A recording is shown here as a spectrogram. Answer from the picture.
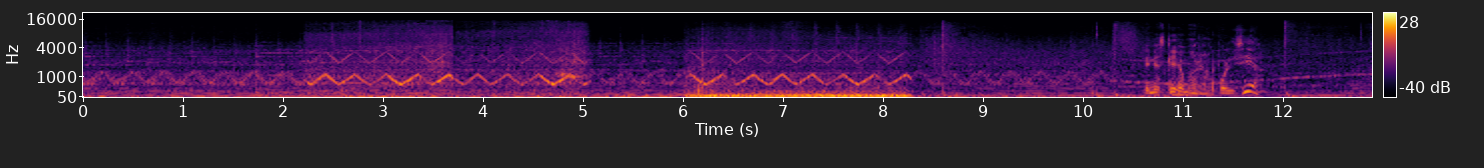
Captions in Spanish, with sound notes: [Sirenas] - ¿Tenías que llamar a la policía?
